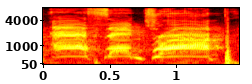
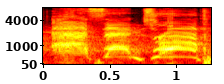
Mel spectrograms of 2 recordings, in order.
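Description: First: Drawn-out call, pitched high; higher stretched-out shout. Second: Slow, drawn-out hype call; stretched-out call. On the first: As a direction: stretch the name and yell it higher. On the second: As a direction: drag out the move's name. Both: Acted. Calling the finisher.

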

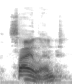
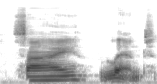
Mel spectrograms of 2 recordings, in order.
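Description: First: Said in the usual way. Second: SILENT split into si, then lent; syllable by syllable. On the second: Shown as a demonstration. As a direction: say SILENT in two separated beats. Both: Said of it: "Silent has two parts".

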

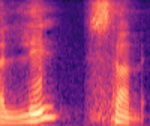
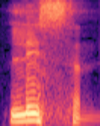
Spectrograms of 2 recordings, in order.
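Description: First: "লিসন" slowly split into li and san, T silent; syllable by syllable. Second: "লিসন" joined up as one word, no T; whole word, silent T. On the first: Teacher breaking down a word for learners, "লিসন" slow in two parts, silent T. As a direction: draw out "লিসন" in two separate beats, no T. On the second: Teacher giving learners the finished word, "লিসন" unbroken with silent T. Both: Shown as a demonstration. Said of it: "টির উচ্চারণ হবে না".

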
